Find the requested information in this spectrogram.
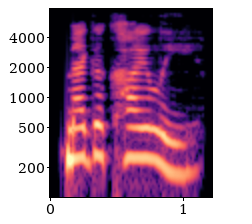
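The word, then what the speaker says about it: Megachile: Mega Kylie.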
